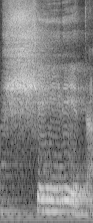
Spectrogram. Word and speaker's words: xereta: When a word starts with X, always we will pronounce like this. Sh, xadrez. A chess, for example. Pay attention here on the examples and how do I pronounce. If the word starts with X in Portuguese, sh, xadrez, chalé, xícara, xereta. Always do this.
